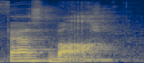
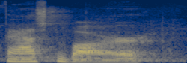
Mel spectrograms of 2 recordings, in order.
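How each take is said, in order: First: It is said with an Australian accent. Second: It is said with an American accent. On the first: "an Aussie who says" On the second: "So the American version"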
